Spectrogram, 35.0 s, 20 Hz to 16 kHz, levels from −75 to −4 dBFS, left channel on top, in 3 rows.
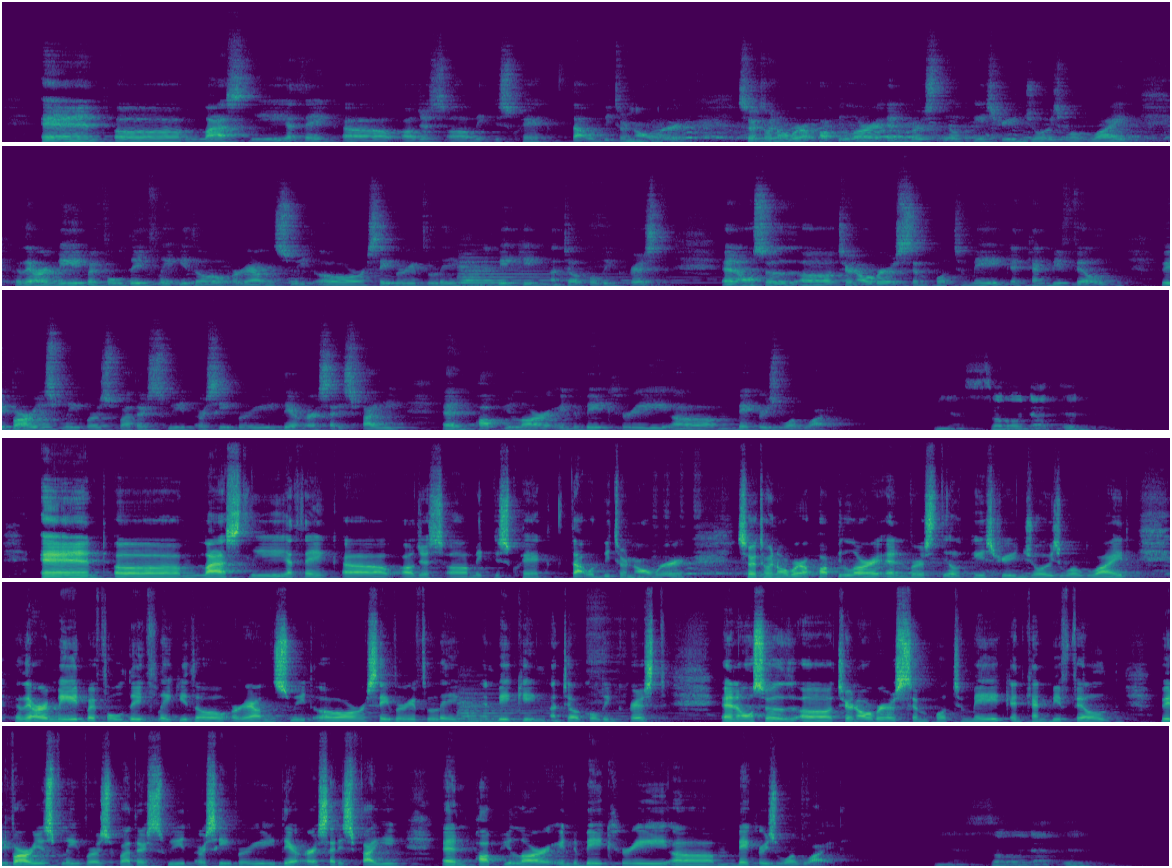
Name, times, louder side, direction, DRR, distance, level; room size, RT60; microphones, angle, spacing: voice 1, 0.0-5.4 5.7-31.7, right 9 dB, 75° right, 14 dB, 0.4 m, -30 dB
sound 1, 6.4-14.7, left 2 dB, 20° left, 0.5 m, -47 dB
sound 2, 16.2-18.9, left 2 dB, 40° right, 1.0 m, -45 dB
voice 2, 32.7-34.1, left 4 dB, 55° left, 7 dB, 0.7 m, -44 dB
7.2 x 3.8 x 4.2 m, 0.87 s
head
